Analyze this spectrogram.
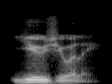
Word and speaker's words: usually: You'll want to put the stress on the first syllable, so it's usually. The emphasis is on that first part.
